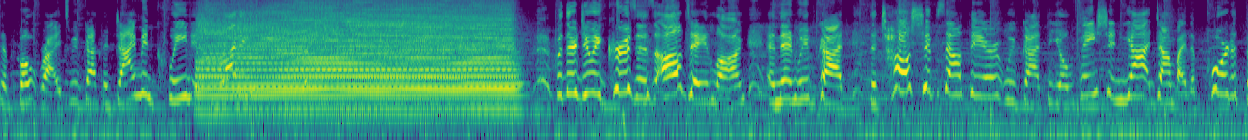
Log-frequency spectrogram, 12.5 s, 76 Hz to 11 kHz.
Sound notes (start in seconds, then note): 1.9 horn blasting; 5.0 laughs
